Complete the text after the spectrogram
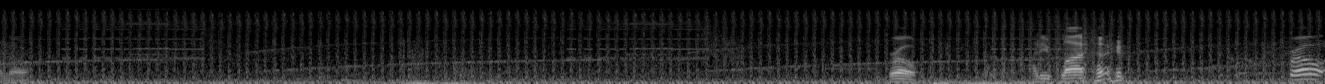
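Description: A helicopter's rotor chops steadily throughout.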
